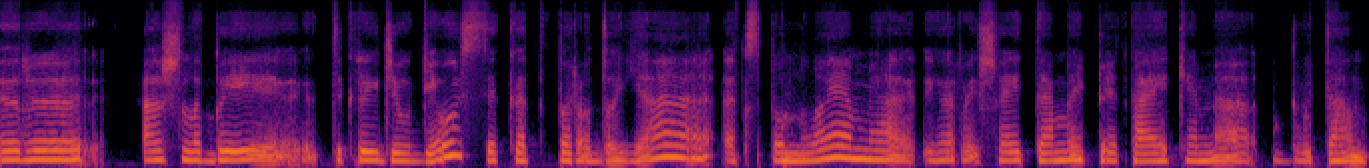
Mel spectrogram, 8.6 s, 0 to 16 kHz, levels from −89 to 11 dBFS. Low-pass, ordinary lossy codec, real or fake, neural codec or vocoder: 14.4 kHz; Opus, 16 kbps; fake; codec, 32 kHz, 1.9 kbps, SNAC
